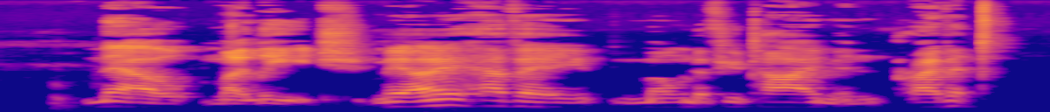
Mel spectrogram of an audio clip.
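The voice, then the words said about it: Sultry character voice. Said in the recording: “do the voice ... it would have been too sultry”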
